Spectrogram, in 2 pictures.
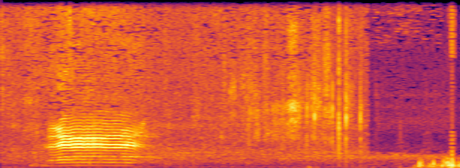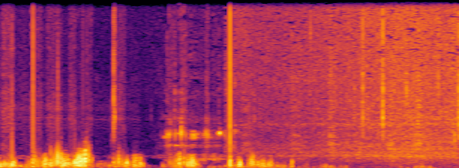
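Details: With a stag, hinds and fawns showing protective, fight-or-flight behaviour, a red deer gives one short, nasal, bleating call, followed by rustling and crunching movement.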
